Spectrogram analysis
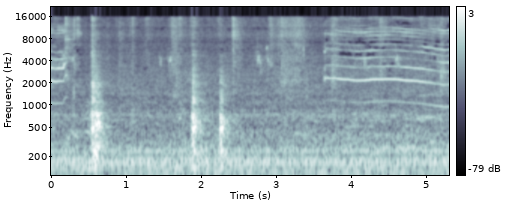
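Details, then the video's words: Still-nursing kitten separated from its mother: a few dull knocks, then one drawn-out, high-pitched steady meow that slightly falls at its close, with a constant low hum beneath. "kucing meong oyen"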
